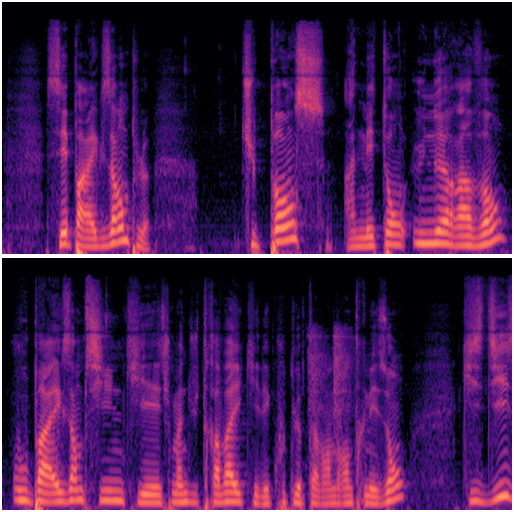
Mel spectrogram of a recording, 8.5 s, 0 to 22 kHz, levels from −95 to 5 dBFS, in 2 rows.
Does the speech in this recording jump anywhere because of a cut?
yes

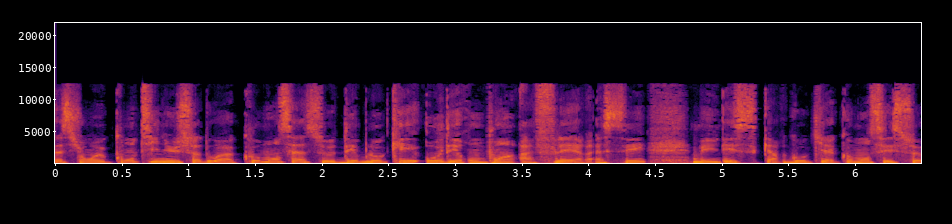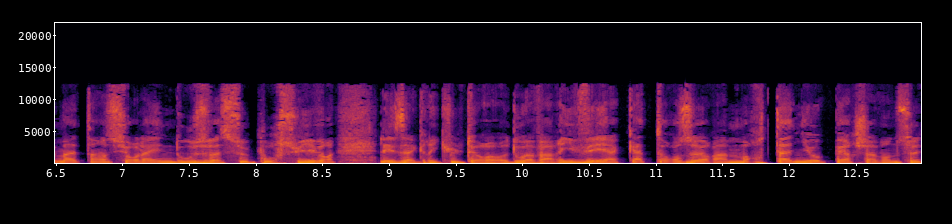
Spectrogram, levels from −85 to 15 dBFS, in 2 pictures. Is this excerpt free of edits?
no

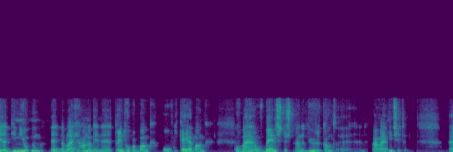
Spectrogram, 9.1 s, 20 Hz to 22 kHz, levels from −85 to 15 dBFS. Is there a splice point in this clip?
yes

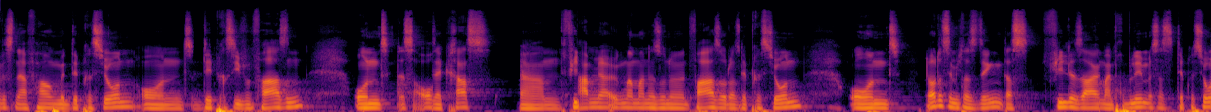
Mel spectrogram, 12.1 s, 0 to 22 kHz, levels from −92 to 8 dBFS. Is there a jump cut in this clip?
yes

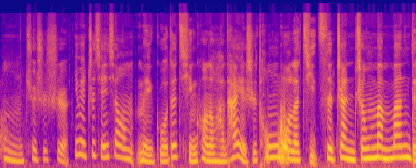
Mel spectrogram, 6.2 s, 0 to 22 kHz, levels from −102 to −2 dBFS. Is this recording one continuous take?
no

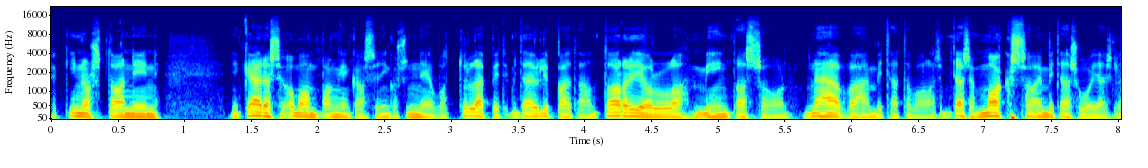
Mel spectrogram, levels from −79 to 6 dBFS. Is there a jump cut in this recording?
no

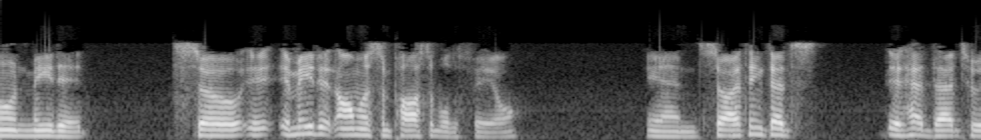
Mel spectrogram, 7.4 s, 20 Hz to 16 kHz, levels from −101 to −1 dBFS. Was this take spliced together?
no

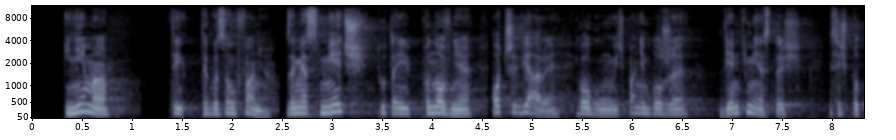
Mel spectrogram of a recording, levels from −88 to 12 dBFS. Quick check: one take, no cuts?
no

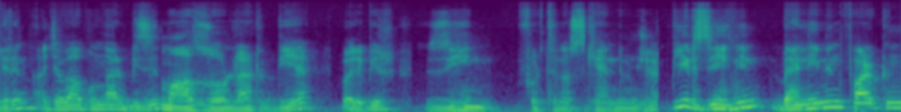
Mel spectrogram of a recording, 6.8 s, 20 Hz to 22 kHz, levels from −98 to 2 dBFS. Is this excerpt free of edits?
no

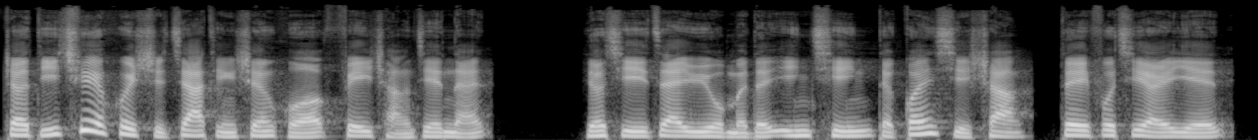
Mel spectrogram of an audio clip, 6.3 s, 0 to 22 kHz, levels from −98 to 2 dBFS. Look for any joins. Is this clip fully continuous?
no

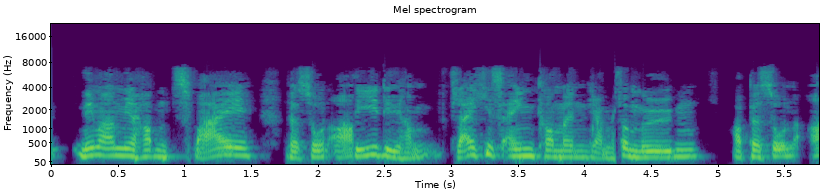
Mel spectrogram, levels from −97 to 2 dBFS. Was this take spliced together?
yes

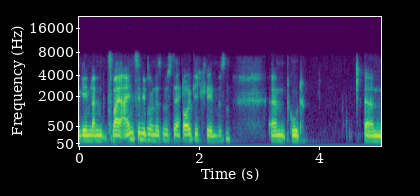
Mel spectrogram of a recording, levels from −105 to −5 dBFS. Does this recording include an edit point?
yes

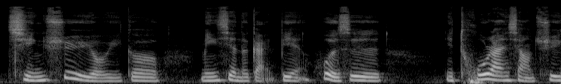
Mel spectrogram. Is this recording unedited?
yes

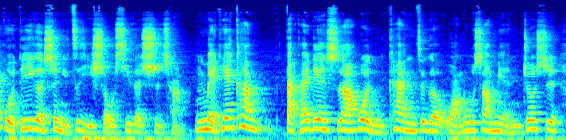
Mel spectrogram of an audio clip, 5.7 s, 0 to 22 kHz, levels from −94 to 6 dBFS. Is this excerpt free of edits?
no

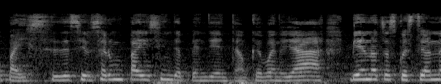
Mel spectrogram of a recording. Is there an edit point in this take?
no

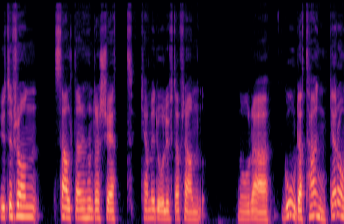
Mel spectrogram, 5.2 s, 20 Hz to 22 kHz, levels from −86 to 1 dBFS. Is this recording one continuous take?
yes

